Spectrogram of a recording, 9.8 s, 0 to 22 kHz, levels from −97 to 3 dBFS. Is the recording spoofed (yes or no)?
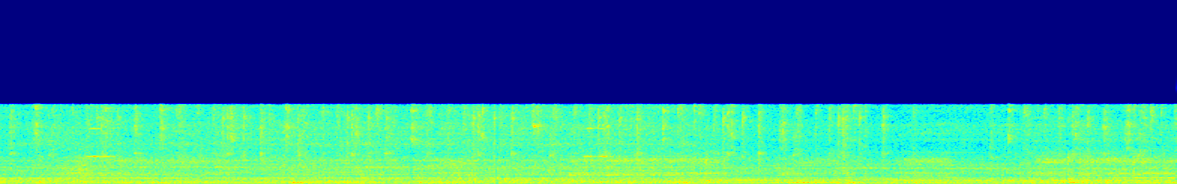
no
